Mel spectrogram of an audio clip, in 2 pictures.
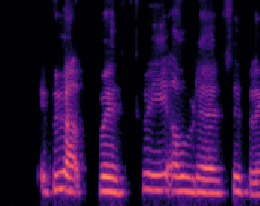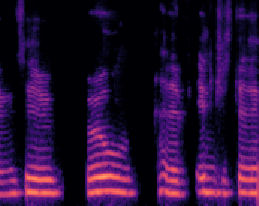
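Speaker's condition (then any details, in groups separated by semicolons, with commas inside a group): Cerebral palsy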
